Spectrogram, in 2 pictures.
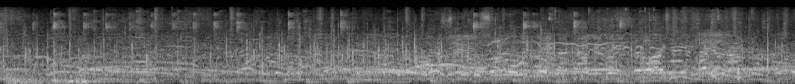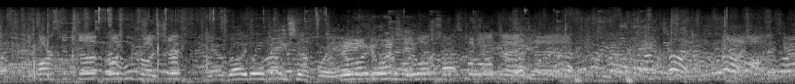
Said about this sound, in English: At a horse fair, a man breathes fire. Men walk on stilts to the applause of the crowd.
